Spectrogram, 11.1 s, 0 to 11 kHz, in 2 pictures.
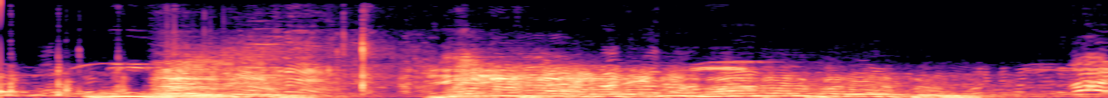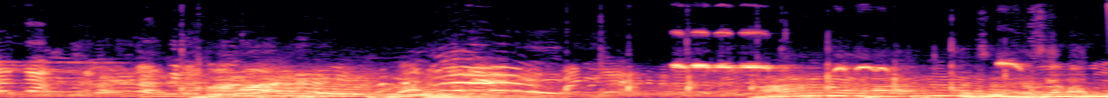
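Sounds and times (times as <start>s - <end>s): crowd chatter: 0.0s - 11.0s
men talking and calling out: 0.0s - 11.0s.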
